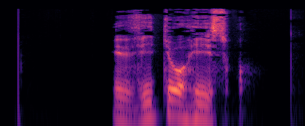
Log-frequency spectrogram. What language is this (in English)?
Portuguese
